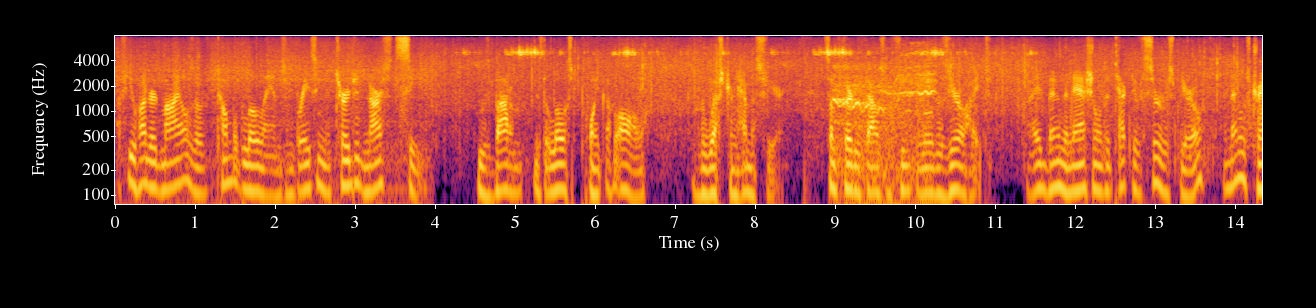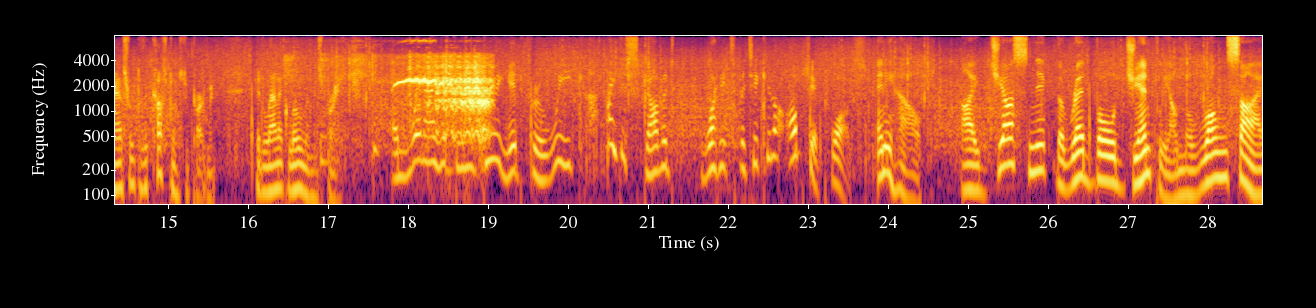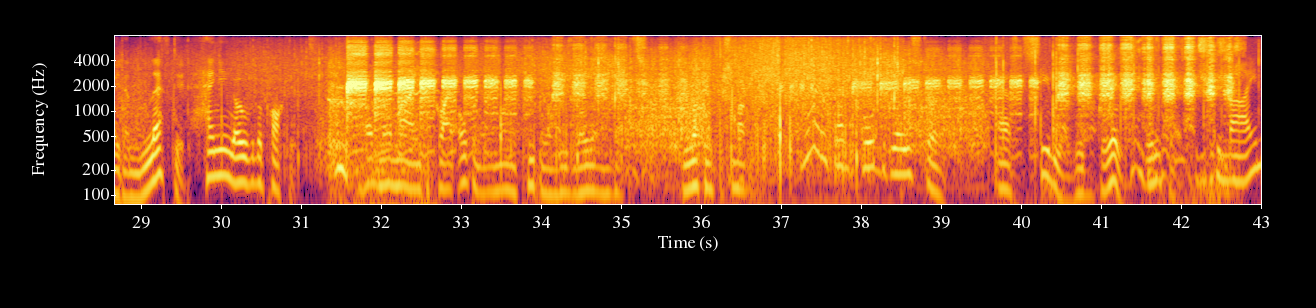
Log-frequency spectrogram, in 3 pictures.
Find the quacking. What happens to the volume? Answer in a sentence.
The loudness of the quacking goes down, then up.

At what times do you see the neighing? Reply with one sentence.
You can hear the neighing from 8.9 to 10.3 s, from 16.4 to 19.1 s and from 31.3 to 32.8 s.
